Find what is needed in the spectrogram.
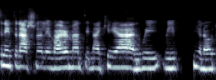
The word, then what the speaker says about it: IKEA: What is the correct way to pronounce IKEA, IKEA, or IKEA? Yes, um, uh, in Swedish uh, we say IKEA and uh, of course in english it's uh, more ikea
